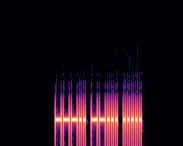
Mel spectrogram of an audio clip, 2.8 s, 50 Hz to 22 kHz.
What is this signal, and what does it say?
Morse code, heard as a keyed tone, about 40 wpm, 700 Hz. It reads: 875
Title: Numbers - 3-Digit 40wpm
